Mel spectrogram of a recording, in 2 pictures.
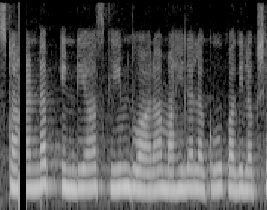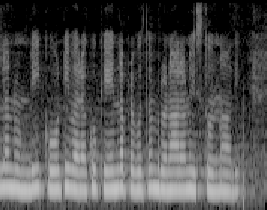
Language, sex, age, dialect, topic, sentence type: Telugu, female, 25-30, Telangana, banking, statement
